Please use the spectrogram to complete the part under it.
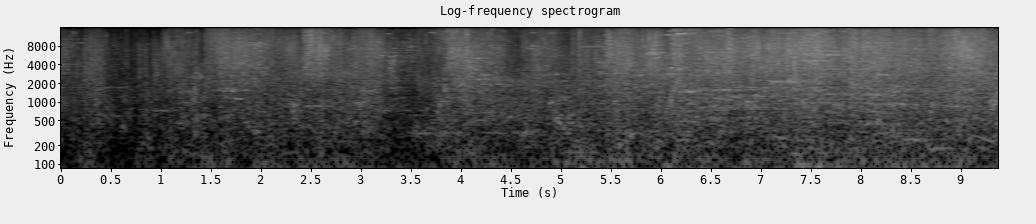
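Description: Spell effects whoosh and crackle in a fight.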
